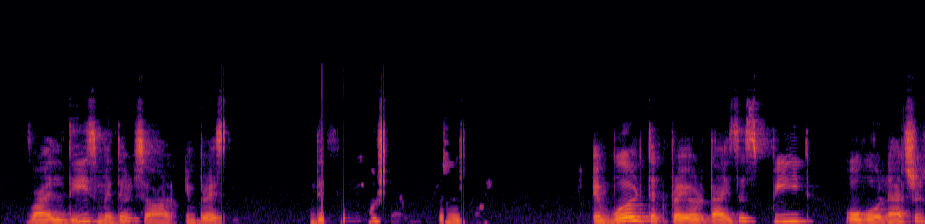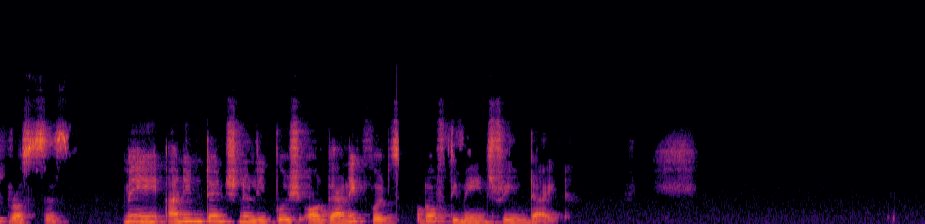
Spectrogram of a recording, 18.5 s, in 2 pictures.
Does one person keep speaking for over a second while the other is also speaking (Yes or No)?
No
